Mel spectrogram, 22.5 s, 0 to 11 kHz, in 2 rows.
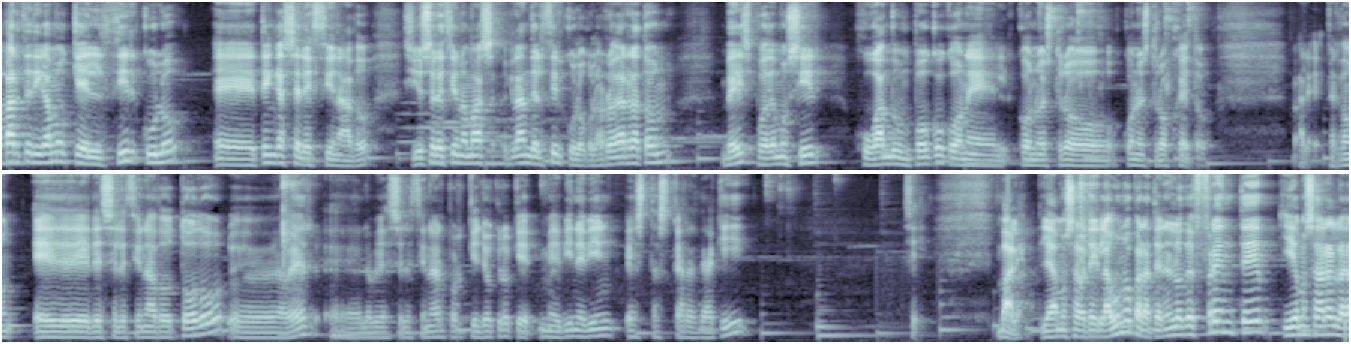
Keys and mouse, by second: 9.0 ctrl+z, 9.9 ctrl+z, 20.3 KP_1.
